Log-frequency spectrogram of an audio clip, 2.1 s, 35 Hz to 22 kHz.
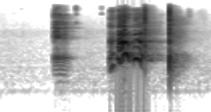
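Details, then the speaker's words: A 2-year-old girl making herself burp voluntarily: three short throaty burps in a quiet room, one longer and voiced. "this is the amazing burping and go burp"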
